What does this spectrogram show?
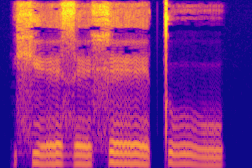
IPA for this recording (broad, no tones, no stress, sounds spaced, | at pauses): xʲ eː z e x eː t̪ uː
